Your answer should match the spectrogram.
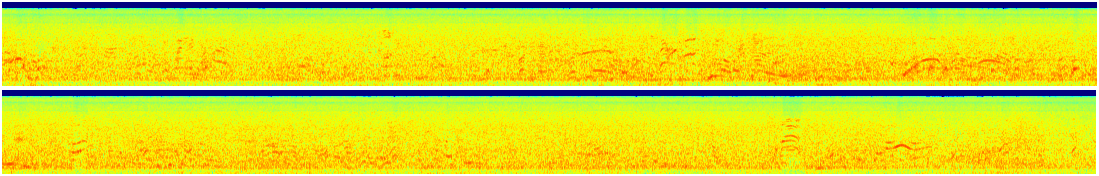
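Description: Steady rush of water pouring down artificial rock waterfalls and water slides, with scattered distant voices calling and chattering over it.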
